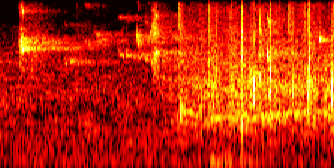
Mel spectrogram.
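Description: Basketball game on a hardwood gym floor: just after the start the ball strikes the rim with a short metallic ring. From about a second in come a quick run of sneaker squeaks and ball bounces as players go after the shot.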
